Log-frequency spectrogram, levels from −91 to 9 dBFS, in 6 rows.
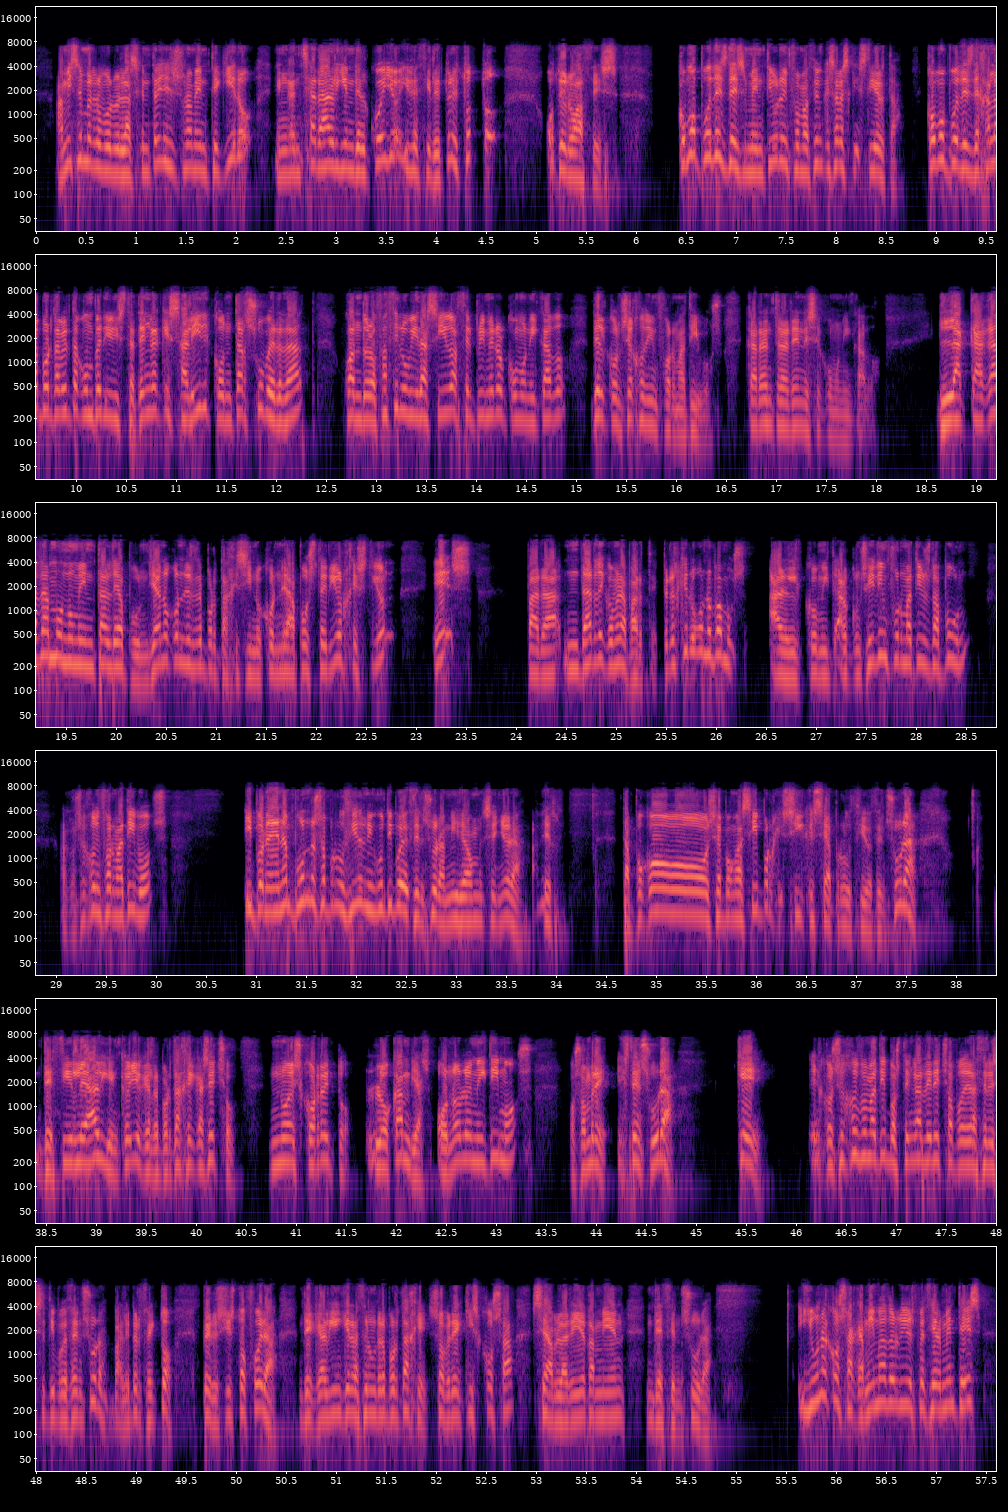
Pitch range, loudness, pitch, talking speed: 175-230 Hz, -20 LUFS, 200 Hz, 210 wpm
